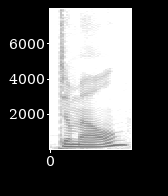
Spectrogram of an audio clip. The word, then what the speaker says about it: Duhamel: But what's funny is, like, a younger me would have gravitated more towards Duhamel, that's how you say it.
